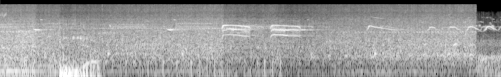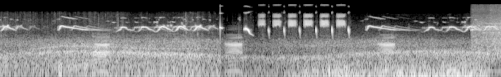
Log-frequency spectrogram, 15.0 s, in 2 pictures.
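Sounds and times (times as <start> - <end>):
running water: 0.0 - 7.2
birds chirping: 0.0 - 15.0.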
